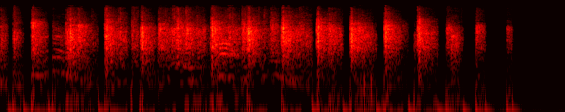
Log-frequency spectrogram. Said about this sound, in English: If you get my point, clap your hands.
